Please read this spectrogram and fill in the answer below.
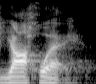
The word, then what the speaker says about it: Yahweh: In the Hebrew language, we are simply given four consonants that correspond with our consonants, YHWH. And we speculate, we're pretty sure, that the pronunciation then is Yahweh.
